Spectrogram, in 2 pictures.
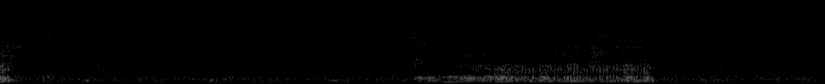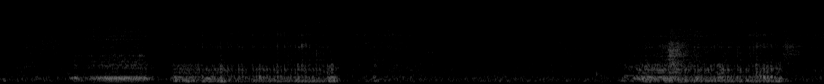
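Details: Two sleeping English bulldogs snoring very loudly: loud, rough snoring bursts recurring every few seconds over a steady hiss.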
